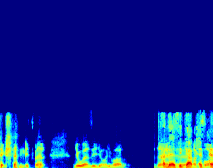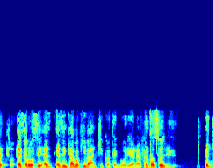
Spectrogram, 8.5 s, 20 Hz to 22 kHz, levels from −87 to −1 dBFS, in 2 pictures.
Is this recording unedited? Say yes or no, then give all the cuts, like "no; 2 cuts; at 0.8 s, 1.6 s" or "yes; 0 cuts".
no; 1 cut; at 7.1 s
